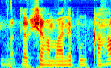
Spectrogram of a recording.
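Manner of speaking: ordinary delivery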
